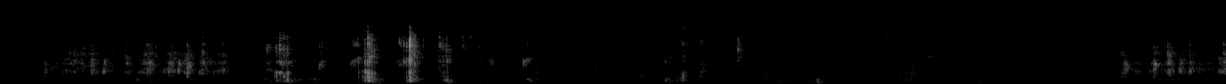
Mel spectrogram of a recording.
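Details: Dog chewing pig ears, recorded close up for ASMR: bursts of wet, crunchy clicks and gnawing, denser crackling clusters near the start and end, with quiet gaps between bites.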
